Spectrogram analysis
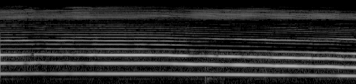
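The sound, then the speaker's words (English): A person imitates a loud cat yowl, one long, sustained, siren-like wail that holds steady and slowly sinks in pitch over several seconds, with no talking over it. “That actually sounded like an air raid thing, didn't it? But that's what the cat sounds so like.”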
